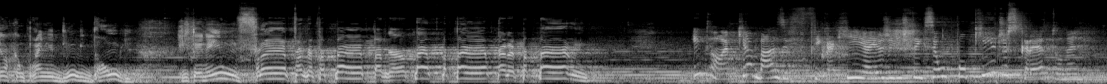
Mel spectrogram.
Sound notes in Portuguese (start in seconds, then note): 2.8 imita um trompete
